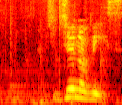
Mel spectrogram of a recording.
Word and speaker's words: Genovese: Genovese.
